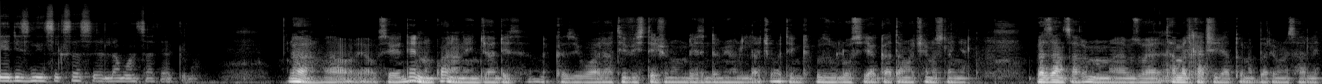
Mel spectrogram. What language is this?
Amharic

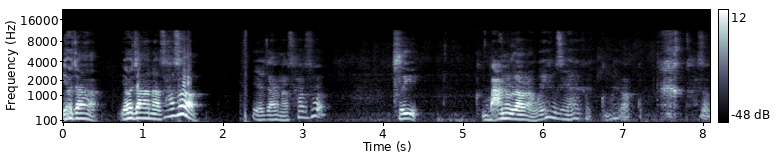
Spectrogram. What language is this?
Korean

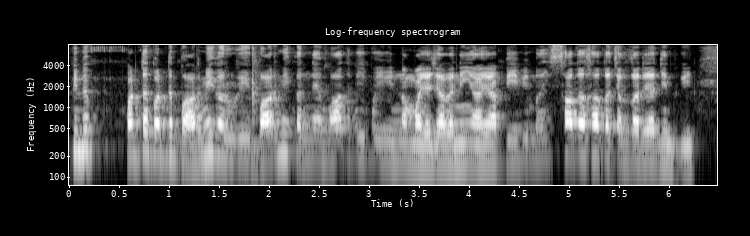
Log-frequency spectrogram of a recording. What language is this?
Dogri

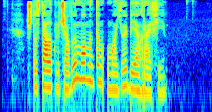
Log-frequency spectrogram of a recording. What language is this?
Belarusian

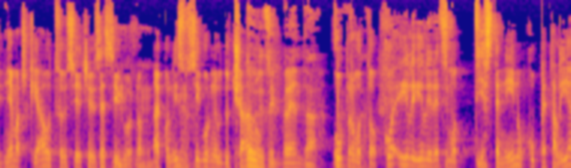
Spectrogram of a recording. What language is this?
Croatian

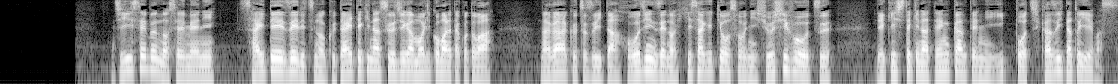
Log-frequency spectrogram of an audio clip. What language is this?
Japanese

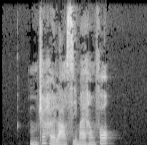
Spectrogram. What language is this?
Cantonese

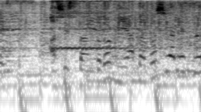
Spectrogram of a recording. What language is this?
Japanese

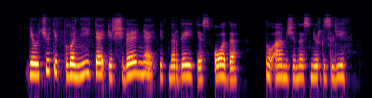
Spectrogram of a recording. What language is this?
Lithuanian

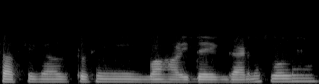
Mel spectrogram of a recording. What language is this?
Punjabi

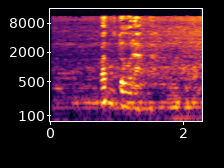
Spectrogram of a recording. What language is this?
Nüpode Huitoto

